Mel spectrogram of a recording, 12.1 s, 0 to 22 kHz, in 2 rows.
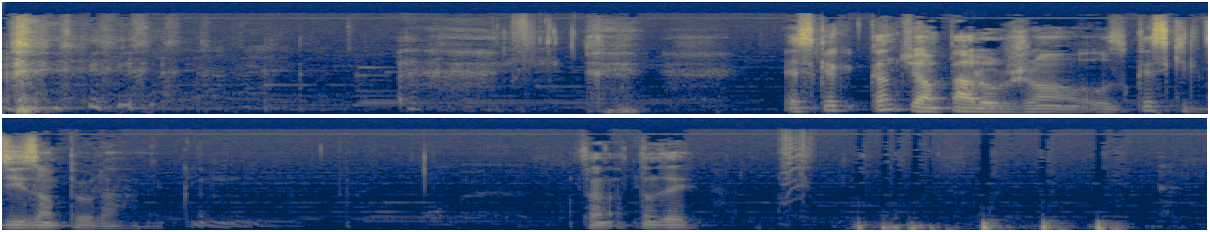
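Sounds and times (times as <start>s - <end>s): microphone handling knocks: 10.3s - 11.7s.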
